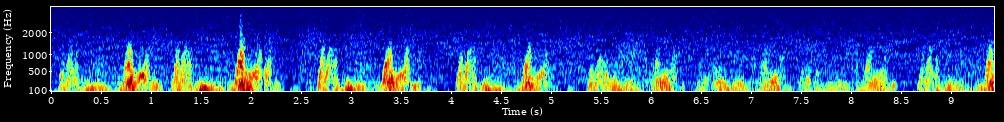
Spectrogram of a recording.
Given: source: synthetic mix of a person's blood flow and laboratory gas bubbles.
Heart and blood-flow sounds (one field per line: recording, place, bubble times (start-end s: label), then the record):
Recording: Doppler ultrasound of blood flow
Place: precordium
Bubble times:
no bubbles
From the record:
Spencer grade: 0 (complete lack of bubble signals)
